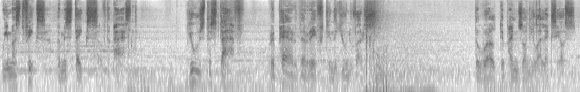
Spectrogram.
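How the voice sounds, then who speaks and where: A man playing a solemn, ancient father figure in a video game cutscene, speaking in a slow, portentous, gravelly way. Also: deep voice. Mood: urging. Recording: loud music under the voice.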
